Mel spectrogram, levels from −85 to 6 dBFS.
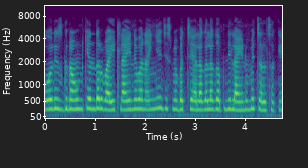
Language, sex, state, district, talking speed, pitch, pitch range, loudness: Hindi, female, Haryana, Charkhi Dadri, 225 wpm, 270 Hz, 260-280 Hz, -17 LUFS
